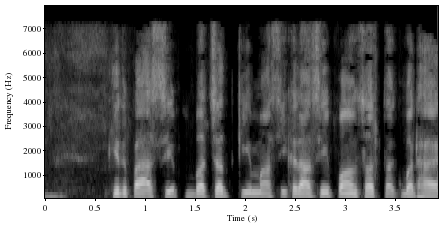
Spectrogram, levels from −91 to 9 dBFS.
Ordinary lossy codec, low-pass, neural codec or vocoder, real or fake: MP3, 48 kbps; 7.2 kHz; codec, 16 kHz, 4 kbps, X-Codec, WavLM features, trained on Multilingual LibriSpeech; fake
